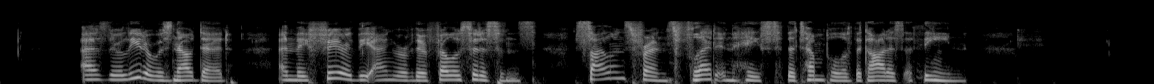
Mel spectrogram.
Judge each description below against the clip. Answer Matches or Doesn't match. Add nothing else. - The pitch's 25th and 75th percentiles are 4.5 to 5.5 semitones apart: Doesn't match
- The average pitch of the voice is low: Doesn't match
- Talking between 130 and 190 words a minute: Matches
